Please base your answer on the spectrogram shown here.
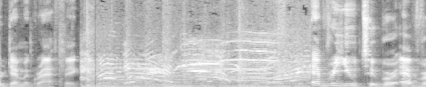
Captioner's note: crazily screaming kids of Logan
